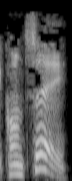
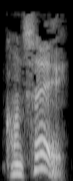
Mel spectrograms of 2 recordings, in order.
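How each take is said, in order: First: Crying out a name again. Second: Crying out a name. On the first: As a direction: call Conseil once more, with urgency. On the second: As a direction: call Conseil sharply, mildly raised. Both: A narrator's reading. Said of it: "cried I".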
